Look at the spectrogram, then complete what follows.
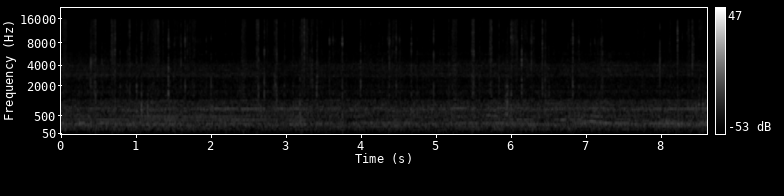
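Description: Sheets of paper rustling and crackling as small folded strips of printer paper are handled and creased by hand, with many small crisp crackles throughout. A faint steady hum sits underneath.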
